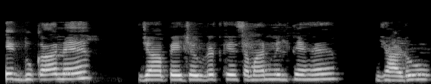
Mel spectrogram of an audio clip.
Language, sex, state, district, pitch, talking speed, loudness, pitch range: Hindi, male, Uttar Pradesh, Gorakhpur, 225 Hz, 165 wpm, -15 LUFS, 215-235 Hz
